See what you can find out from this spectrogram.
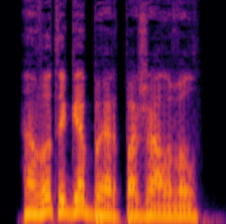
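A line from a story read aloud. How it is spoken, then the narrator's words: Hissing through teeth. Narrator (Russian): прошипел сквозь зубы Видаль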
